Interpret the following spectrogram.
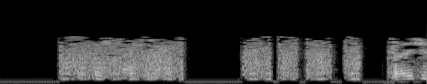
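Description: Air traffic control radio traffic on an airport tower frequency, heard through a scanner feed. About half a second in, a transmission opens as a noisy, unintelligible burst lasting just over a second. A few short, choppy bursts of radio speech follow, with a low steady hum in the gaps between transmissions.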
